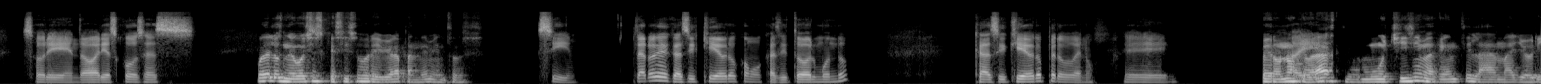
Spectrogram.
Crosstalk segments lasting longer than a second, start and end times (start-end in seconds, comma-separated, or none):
none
